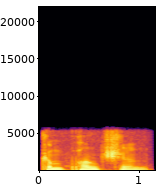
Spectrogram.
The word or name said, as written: compunction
